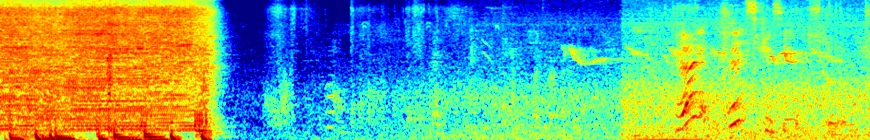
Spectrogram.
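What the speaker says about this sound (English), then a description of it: "I should just trim this aluminum that's sticking up." A power tool trims protruding aluminum on a food trailer build, a loud, dense buzzing rasp for about two seconds that stops abruptly, leaving faint background ambience and distant light sounds.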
